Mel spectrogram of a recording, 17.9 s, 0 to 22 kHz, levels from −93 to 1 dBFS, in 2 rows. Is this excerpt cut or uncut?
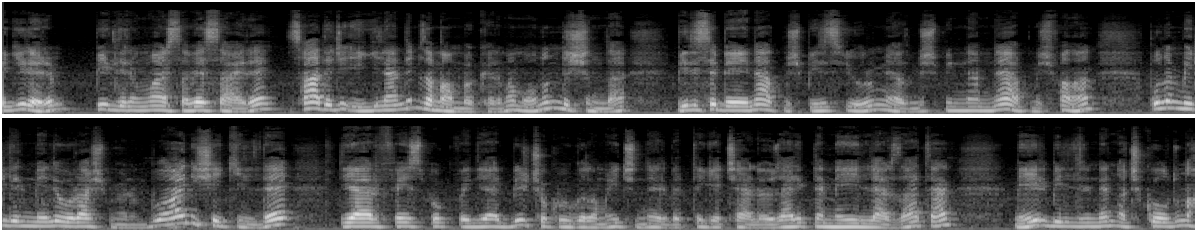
uncut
